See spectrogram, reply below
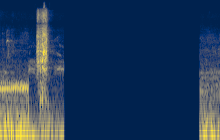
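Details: A brief hum and a sharp camera shutter click, then silence, then low rumbling background noise.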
